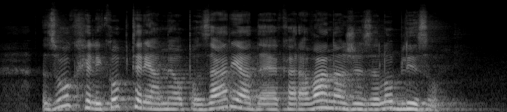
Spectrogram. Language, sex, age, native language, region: Slovenian, female, 50-59, Slovenian, Savinja region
